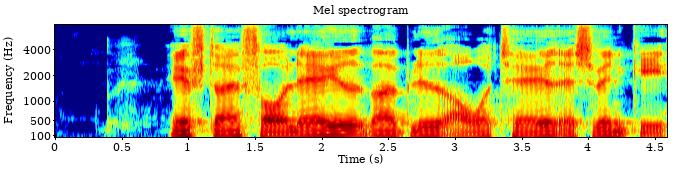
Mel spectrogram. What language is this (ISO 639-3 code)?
dan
